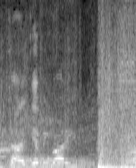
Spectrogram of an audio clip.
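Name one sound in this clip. A futuristic gun fires with a sharp blast.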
